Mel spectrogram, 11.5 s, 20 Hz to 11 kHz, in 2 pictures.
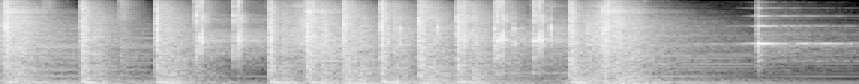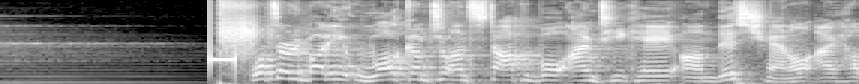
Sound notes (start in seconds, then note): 1.0 upbeat music; 7.1 beep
